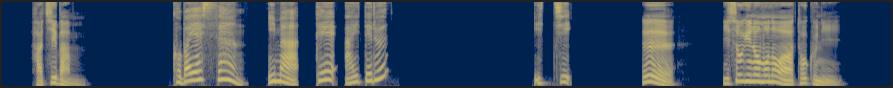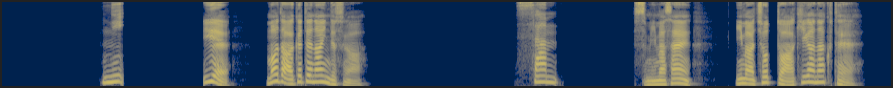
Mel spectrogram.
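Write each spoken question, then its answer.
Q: 小林さん、今手空いてる?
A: 1: ええ、急ぎのものは特に。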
